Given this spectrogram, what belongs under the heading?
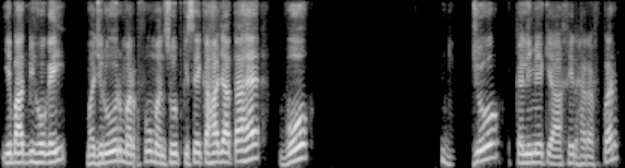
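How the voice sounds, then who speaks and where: Guy teaching grammar class, kinda high voice, keeps repeating stuff and asking you get it?, dry close mic. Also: a bit bright, dry recording. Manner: explains step by step, repeats terms and checks understanding with questions. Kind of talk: classroom lecture.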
